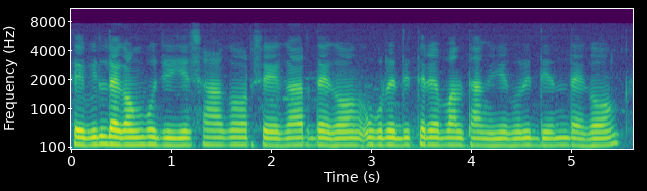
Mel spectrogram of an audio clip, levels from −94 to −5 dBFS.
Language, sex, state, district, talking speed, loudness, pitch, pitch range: Chakma, female, Tripura, Unakoti, 130 wpm, -17 LUFS, 160 Hz, 155-165 Hz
